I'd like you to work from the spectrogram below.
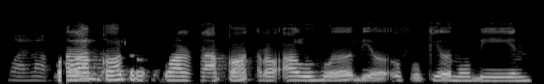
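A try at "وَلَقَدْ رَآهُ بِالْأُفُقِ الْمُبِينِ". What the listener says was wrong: Enggak ro'auhul. Walakad ro'ahu. Nggak pakai hul.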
